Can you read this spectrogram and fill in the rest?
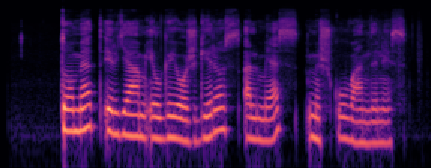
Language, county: Lithuanian, Klaipėda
